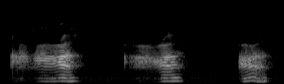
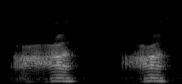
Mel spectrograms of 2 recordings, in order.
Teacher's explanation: There's a roll that's happening. Ah, ah. And that roll is from the contraction of your vocal cords. You obviously don't want to choke yourself, but there's a slight contraction as that sound is moving. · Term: the ayn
